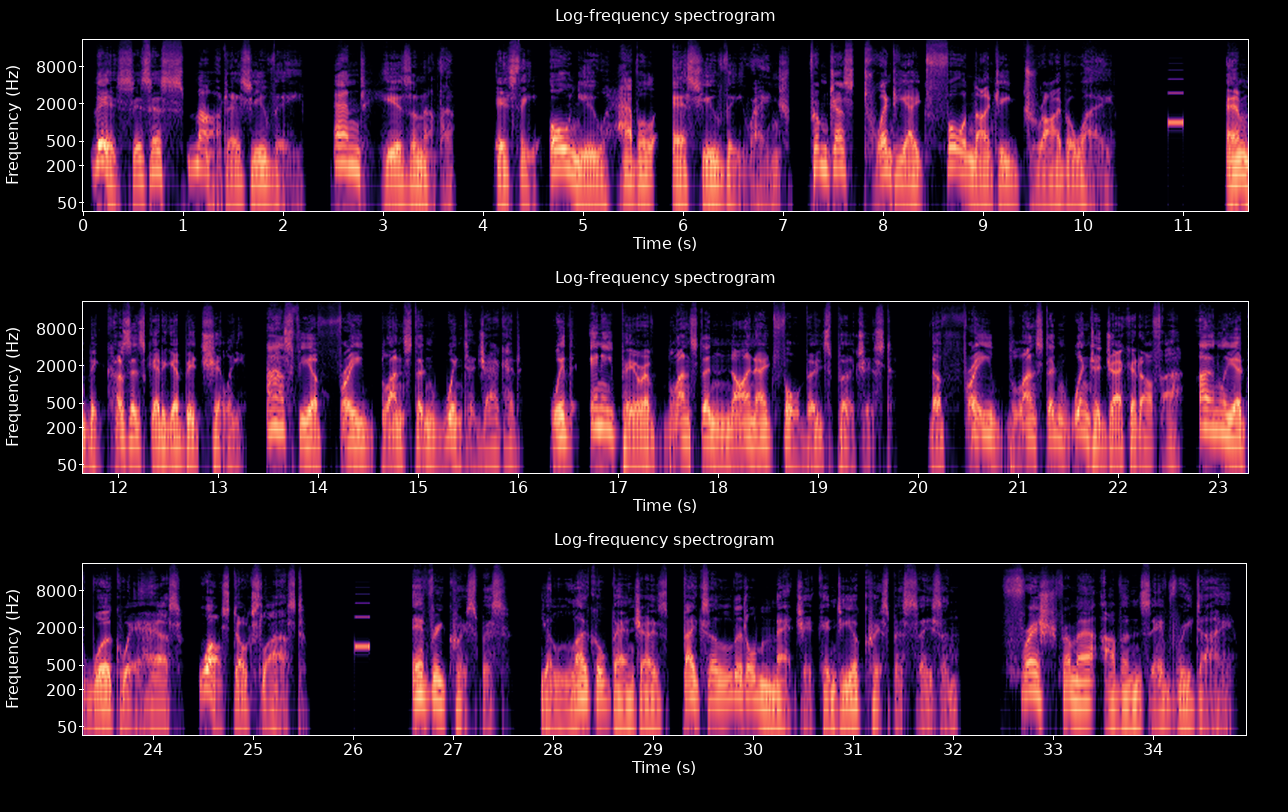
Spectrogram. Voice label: RETAIL FRIENDLY

